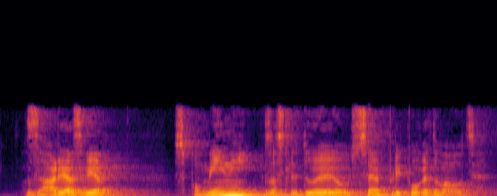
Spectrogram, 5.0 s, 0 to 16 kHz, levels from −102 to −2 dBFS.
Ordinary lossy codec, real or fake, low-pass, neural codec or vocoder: MP3, 48 kbps; fake; 7.2 kHz; codec, 16 kHz, 16 kbps, FunCodec, trained on Chinese and English, 50 frames a second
